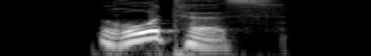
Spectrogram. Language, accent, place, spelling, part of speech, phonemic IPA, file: German, Germany, Berlin, rotes, adjective, /ˈʁoːtəs/, De-rotes.ogg
- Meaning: strong/mixed nominative/accusative neuter singular of rot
